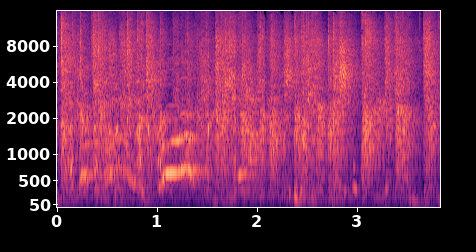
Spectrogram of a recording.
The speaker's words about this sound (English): All right, that's enough. A round of applause for both of our teams.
